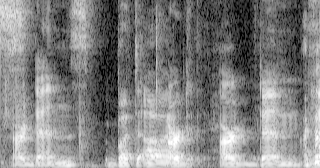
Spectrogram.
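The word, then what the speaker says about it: Ardennes: I think I've always said Ardens. Ardens. But uh Arden, I feel like in proper if it's French, you wouldn't pronounce the S.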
